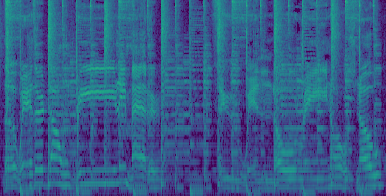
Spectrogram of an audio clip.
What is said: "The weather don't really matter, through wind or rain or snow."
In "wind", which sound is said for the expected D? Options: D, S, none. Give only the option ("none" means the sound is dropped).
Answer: D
